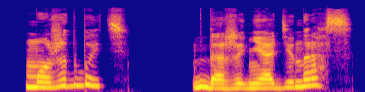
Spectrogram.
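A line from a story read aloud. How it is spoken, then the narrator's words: Laughing again. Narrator (Russian): снова рассмеялась Геля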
